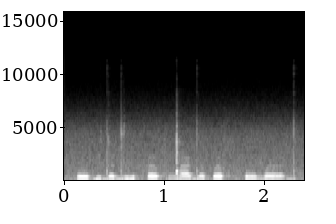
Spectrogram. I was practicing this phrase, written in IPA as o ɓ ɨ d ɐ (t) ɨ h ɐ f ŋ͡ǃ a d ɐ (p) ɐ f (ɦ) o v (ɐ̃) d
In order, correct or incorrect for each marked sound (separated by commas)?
incorrect, correct, incorrect, incorrect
